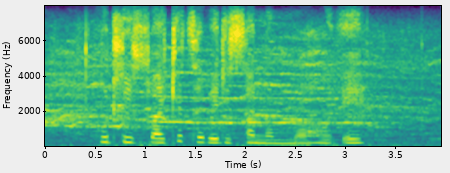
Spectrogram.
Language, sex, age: Southern Sotho, female, 22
